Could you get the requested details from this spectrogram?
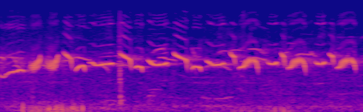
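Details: A caged Chinese hwamei sings a rapid string of clear whistles, each note twisting upward and back. Short phrases repeat almost without pause, over a faint low hum and a brief click.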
